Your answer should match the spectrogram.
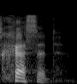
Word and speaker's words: chesed: but the Hebrew word is chesed. You know, you got to have a good amount of phlegm in the back of your throat in order to pronounce it.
